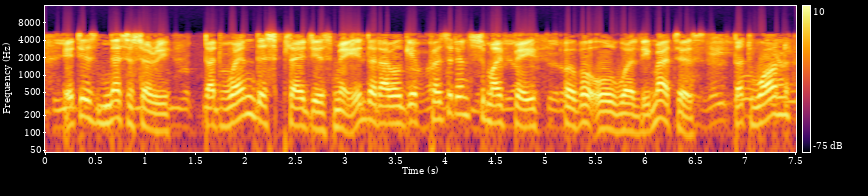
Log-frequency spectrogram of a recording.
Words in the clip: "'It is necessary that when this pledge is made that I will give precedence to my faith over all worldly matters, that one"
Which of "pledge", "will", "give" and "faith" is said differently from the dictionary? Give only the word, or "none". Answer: none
